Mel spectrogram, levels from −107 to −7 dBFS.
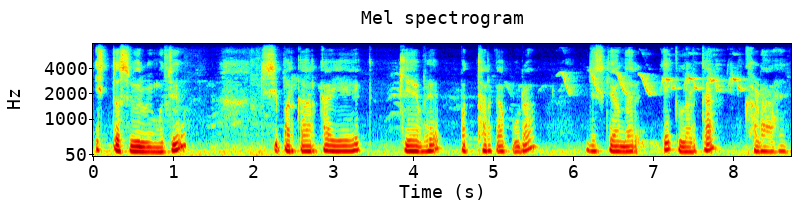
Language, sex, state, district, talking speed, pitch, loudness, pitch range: Hindi, male, West Bengal, Alipurduar, 130 wpm, 140 Hz, -19 LUFS, 130-150 Hz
